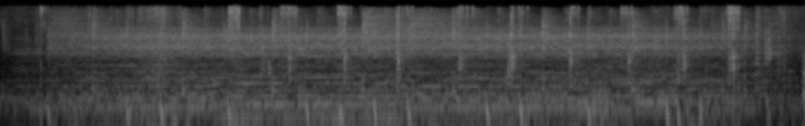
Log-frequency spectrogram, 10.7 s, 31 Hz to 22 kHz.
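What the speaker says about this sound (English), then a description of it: "I'm going to be using a 3-inch extension, a universal socket, and a 13 socket." A ratchet wrench with a 3-inch extension, universal joint and 13mm socket works loose a hard-to-reach nut on a Jeep Wrangler hood catch, giving steady, rapid clicking up close over a constant mechanical background.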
